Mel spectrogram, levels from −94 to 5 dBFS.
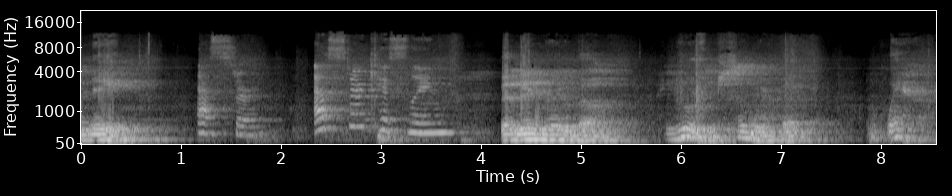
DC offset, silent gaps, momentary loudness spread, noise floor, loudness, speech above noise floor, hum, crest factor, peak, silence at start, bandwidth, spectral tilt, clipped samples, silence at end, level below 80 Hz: under 0.1%; none; 19 LU; -56 dBFS; -28 LUFS; 30 dB; none; 20 dB; -8 dBFS; 0 s; 12 kHz; -6.5 dB/octave; under 0.1%; 0 s; -62 dBFS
